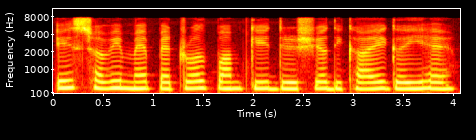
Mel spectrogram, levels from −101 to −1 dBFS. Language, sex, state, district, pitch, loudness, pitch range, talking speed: Hindi, female, Assam, Kamrup Metropolitan, 255 Hz, -14 LUFS, 250-265 Hz, 145 wpm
